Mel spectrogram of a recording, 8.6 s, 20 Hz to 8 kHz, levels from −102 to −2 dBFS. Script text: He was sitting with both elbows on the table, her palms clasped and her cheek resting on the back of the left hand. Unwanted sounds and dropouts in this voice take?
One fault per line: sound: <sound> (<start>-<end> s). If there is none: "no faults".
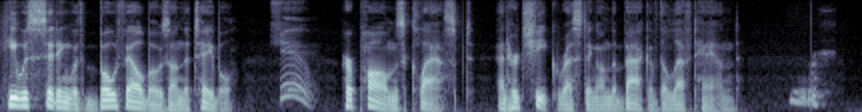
sound: sneeze (2.7-3.2 s)
sound: sigh (7.9-8.4 s)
